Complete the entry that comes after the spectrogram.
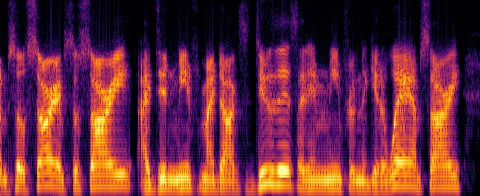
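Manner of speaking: ordinary talk, nothing marked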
